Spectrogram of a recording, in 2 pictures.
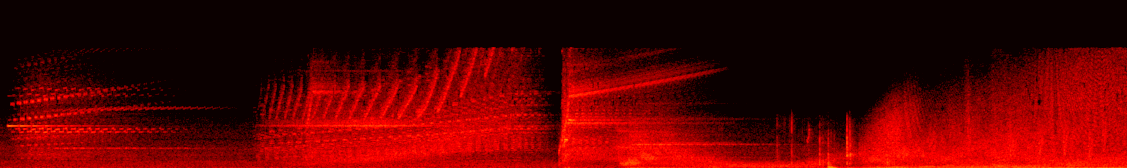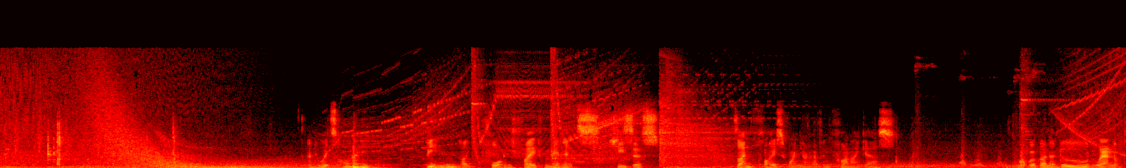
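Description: Magical chimes shimmer and sparkle.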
